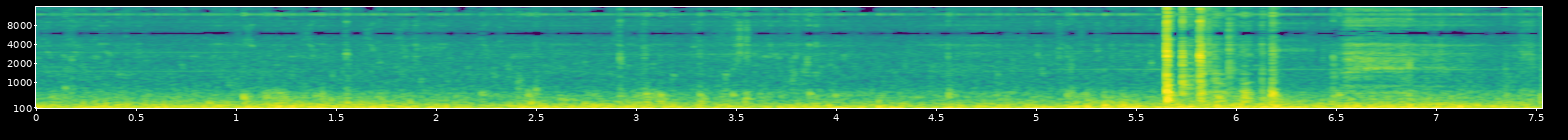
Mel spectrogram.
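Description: Steady low rumble of wind and water around an open boat, with a quick run of clicks and knocks about six seconds in.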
